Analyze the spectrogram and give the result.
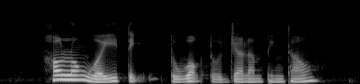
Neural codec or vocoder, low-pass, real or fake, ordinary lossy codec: none; 7.2 kHz; real; none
